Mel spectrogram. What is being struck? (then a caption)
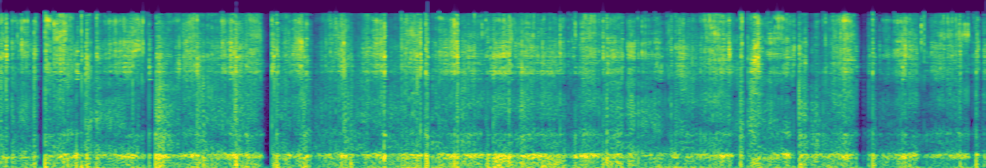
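Metal mesh microphone grille. Very long acrylic nails scratch fast across the hollow metal mesh dome grille of a large condenser microphone. The result is a dense, continuous scratchy rasp with a heavy low rumble and a strong mid band, broken only by a few brief gaps.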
